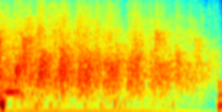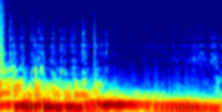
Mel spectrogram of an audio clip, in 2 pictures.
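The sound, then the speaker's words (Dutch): A burst of audience applause for a comedian, with dense, steady clapping for under three seconds, then it cuts abruptly to a loud electronic tune with heavy, effects-laden synth tones. “Geef een groot applaus,”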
